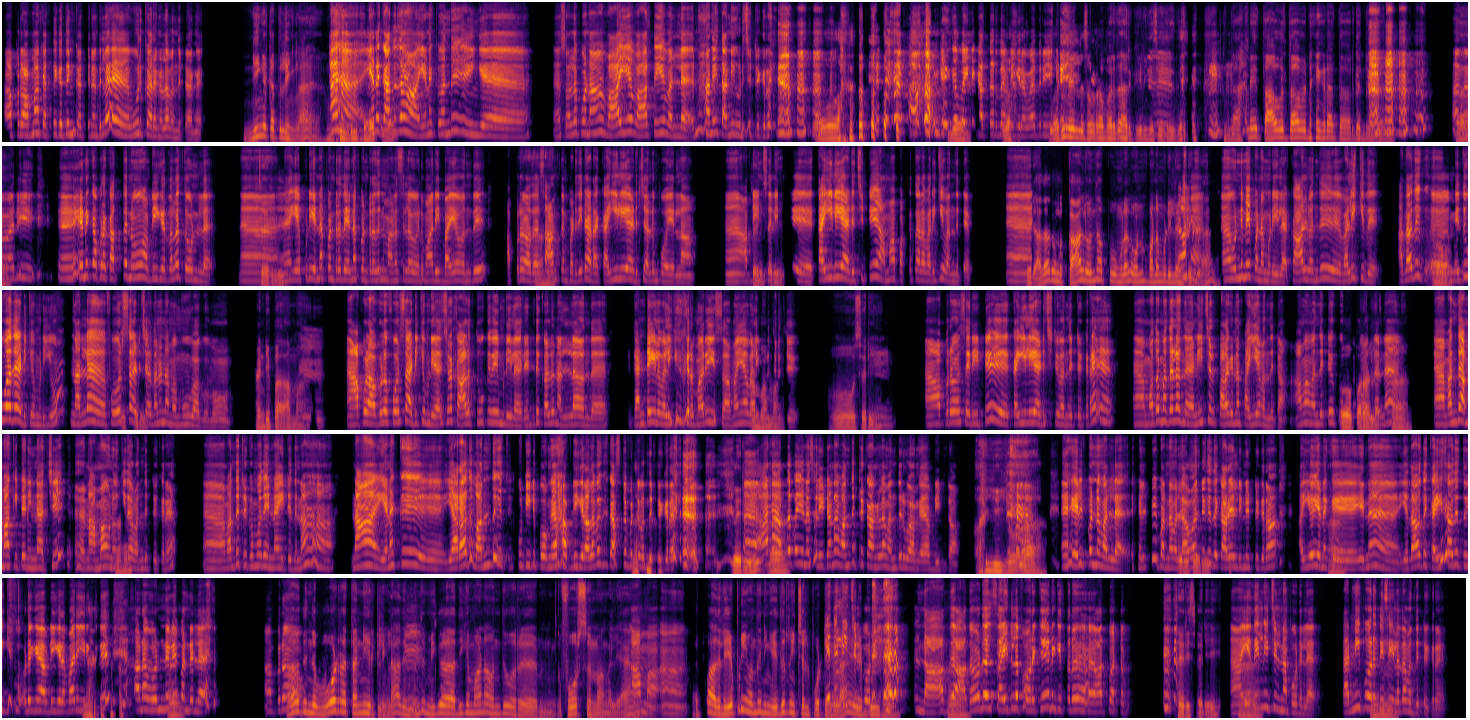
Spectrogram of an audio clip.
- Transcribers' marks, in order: chuckle; tapping; drawn out: "இங்கே"; laughing while speaking: "நானே தண்ணி குடிச்சிட்டிருக்கிறேன். அங்க எங்க போயிட்டு கத்தறது? அப்படீன்கிற மாரி. ம்"; laughing while speaking: "ஓ! இந்த வ வடிவேலு சொல்ற … தாவுறதுன்ற மாரி. ஆ"; other background noise; laugh; other noise; in English: "மூவ்"; in English: "ஆக்சுவலா"; chuckle; laughing while speaking: "அப்பிடீங்கிற அளவுக்கு கஷ்டப்பட்டு வந்துட்ருக்குறேன்"; chuckle; laughing while speaking: "ஐயயோ! ஆ"; laughing while speaking: "ஏதாவது கையிறாவது தூக்கி போடுங்க, அப்பிடீன்கிற மாரி இருக்குது. ஆனா ஒண்ணுமே பண்ணல"; laugh; laughing while speaking: "போடுவேன், நான் வந்த அதோட சைடுல போறக்கே, எனக்கு இத்தன ஆர்ப்பாட்டம்"
- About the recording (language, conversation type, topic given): Tamil, podcast, அவசரநிலையில் ஒருவர் உங்களை காப்பாற்றிய அனுபவம் உண்டா?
